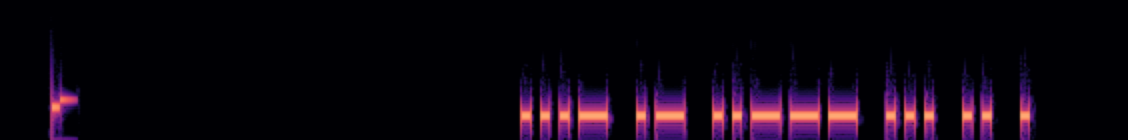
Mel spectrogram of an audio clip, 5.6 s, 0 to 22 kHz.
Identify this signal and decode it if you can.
Morse code, heard as a keyed tone, about 25 wpm, 700 Hz. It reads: VA2SIE
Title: DXCC-100 Call Signs - 6 Characters - Repeated 3x - 25wpm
